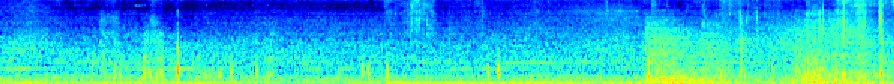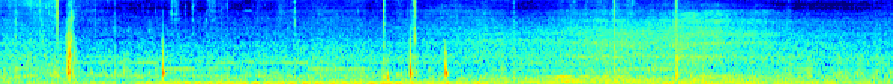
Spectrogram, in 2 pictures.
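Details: A low rumble of a car or engine runs throughout, with scattered clicks and knocks and no animal voice.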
